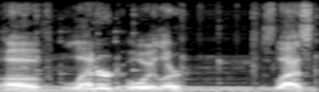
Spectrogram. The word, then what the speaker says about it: Euler: the name of Leonard Euler his last name looks like Euler but it's pronounced Euler okay now he was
